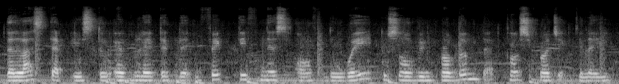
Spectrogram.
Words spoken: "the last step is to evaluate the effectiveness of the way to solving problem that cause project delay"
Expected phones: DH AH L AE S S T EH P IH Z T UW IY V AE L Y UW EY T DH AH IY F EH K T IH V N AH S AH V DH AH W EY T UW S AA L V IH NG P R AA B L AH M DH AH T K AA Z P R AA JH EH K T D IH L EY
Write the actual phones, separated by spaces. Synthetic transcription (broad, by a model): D AH L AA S S T EH P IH S T UW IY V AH L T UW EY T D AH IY F EH K T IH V N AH S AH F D AH W EY T UW S AA L V IH NG P R AA B L AH M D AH T K AA S P R AA JH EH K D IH L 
